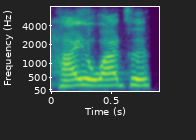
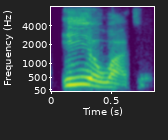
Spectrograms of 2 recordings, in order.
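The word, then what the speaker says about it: Hiawatha: So, if you ever heard of a man named Hayawata, it's actually pronounced Iawata, right?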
